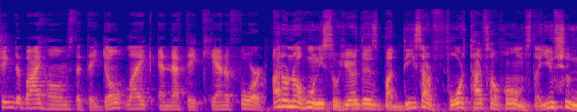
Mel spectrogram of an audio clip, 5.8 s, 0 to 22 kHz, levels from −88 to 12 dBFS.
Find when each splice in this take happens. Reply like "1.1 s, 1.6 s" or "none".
2.7 s

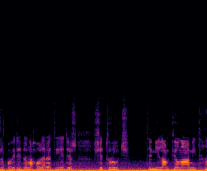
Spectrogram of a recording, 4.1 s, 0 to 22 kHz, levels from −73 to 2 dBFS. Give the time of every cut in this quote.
none

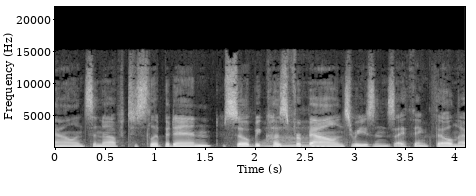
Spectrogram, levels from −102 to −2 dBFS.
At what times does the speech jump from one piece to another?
1.7 s

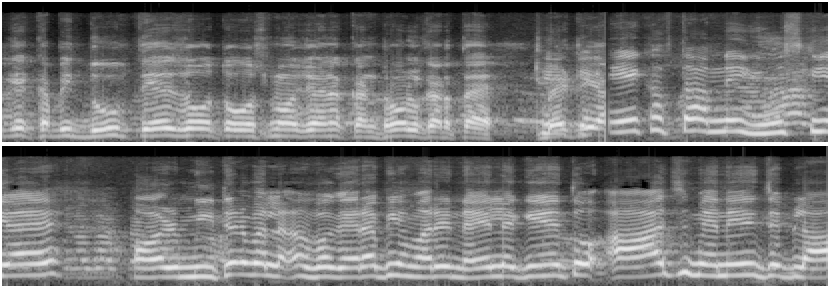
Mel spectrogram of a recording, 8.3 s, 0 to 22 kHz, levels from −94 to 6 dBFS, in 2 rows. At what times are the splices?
3.0 s

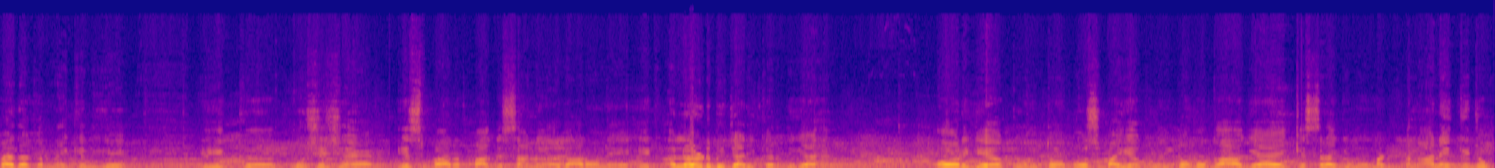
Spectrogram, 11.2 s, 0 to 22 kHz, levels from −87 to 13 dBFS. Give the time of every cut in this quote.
2.9 s, 9.8 s

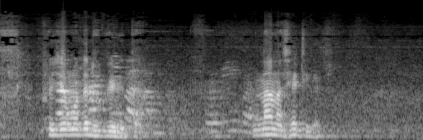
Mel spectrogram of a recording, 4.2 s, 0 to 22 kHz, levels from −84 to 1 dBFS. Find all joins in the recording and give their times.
none

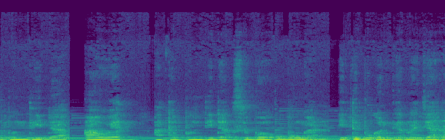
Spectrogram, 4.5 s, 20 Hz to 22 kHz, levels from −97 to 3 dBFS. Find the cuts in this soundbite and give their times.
none

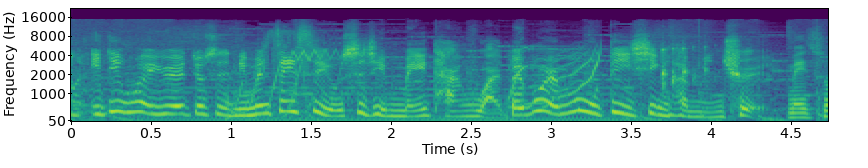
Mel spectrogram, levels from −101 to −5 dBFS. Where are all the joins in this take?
2.7 s

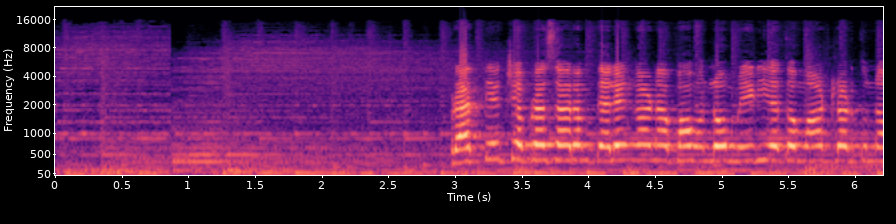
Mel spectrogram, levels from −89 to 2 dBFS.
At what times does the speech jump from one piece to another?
2.0 s

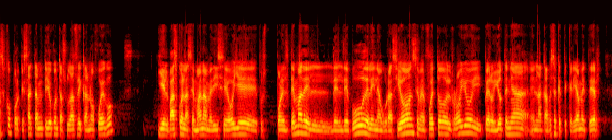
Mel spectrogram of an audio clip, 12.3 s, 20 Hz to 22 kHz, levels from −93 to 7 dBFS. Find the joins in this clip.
none

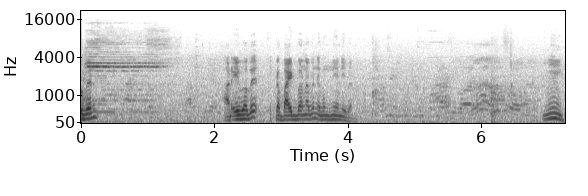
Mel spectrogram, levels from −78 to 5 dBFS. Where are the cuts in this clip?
6.2 s

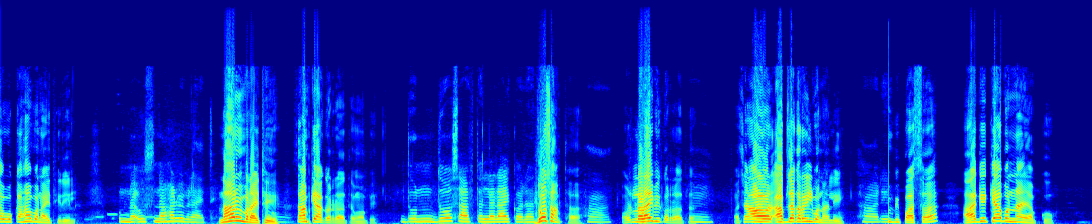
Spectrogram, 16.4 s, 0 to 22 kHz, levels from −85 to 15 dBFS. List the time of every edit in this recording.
4.4 s, 13.3 s

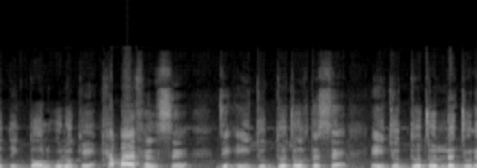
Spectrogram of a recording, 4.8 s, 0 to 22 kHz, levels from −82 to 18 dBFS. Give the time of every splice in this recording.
1.0 s

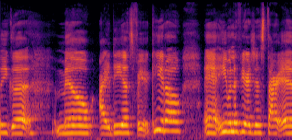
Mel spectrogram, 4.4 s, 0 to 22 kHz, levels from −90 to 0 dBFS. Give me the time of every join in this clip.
none

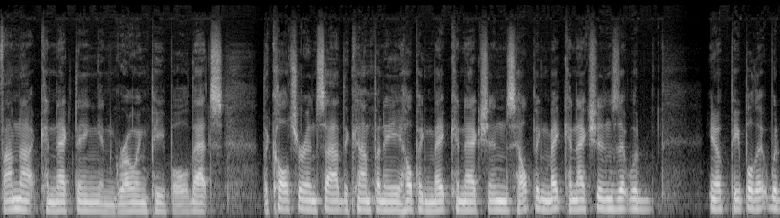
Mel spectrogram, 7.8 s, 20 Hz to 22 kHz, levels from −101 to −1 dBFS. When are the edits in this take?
none

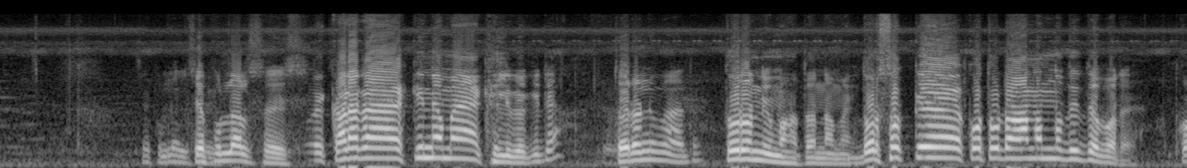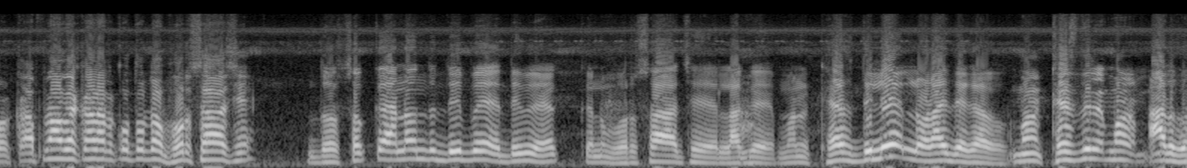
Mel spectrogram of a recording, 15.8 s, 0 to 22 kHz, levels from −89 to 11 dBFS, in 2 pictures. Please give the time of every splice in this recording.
2.2 s, 5.7 s

